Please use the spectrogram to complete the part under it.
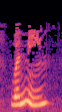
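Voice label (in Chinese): "闻名", Mandarin Chinese; chinese flashcards; hsk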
